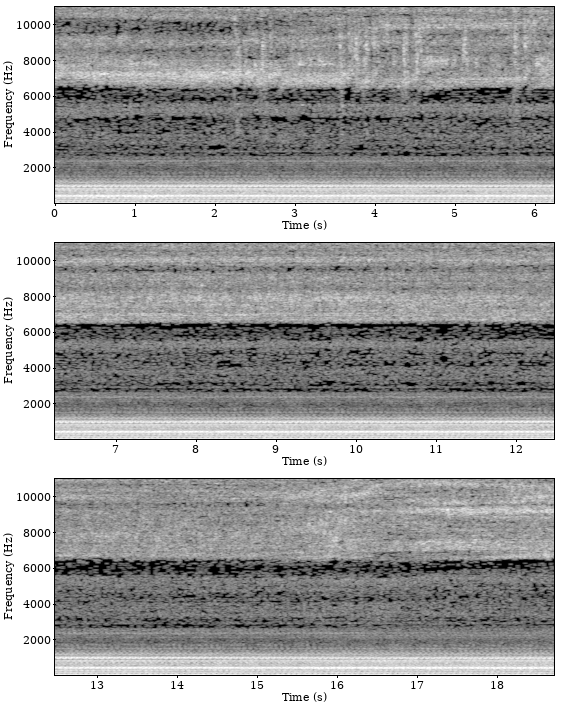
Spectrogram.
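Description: Steady, unbroken mechanical hum and hiss of a nebulizer machine running without pause.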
